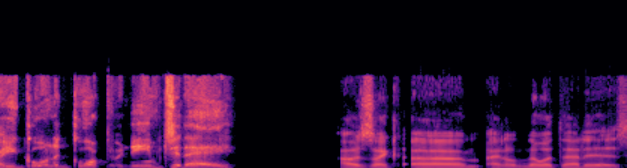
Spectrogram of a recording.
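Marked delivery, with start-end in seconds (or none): 0.0-1.6 imitated harsh voice, pitched much higher. Retelling what a man asked the speaker, imitating a harsh voice. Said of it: "he said in like a real harsh".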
